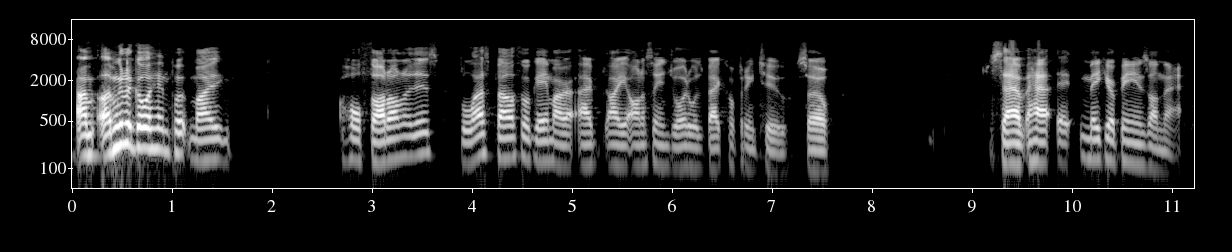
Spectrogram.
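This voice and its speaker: A man's voice: medium pitch, fairly quick, fairly bright tone, smooth, dry recording. A young man co-hosting a gaming podcast, chatting with wry, teasing humor. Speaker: podcast co-host. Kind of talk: casual gaming chat. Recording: dull dry lo-fi mic.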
